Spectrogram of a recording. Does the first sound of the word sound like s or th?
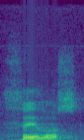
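th. The first consonant is a th sound. "pensando ahora en la pronuncia del norte de España"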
